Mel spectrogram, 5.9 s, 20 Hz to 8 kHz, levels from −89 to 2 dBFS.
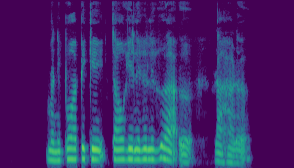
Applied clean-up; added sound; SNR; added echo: neural mask model Resemble Enhance denoiser.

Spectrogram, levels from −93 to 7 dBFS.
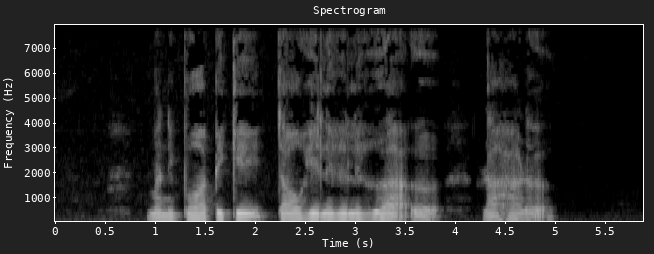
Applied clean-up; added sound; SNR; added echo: none; none; none; none.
